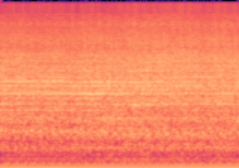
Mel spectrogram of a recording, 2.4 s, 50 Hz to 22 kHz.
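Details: 2010 Dodge Grand Caravan 3.3 that had been bogging and stalling, now at a smooth steady idle after a suspected bad computer was replaced with a junkyard unit. It reaches closed loop with O2 sensors switching.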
